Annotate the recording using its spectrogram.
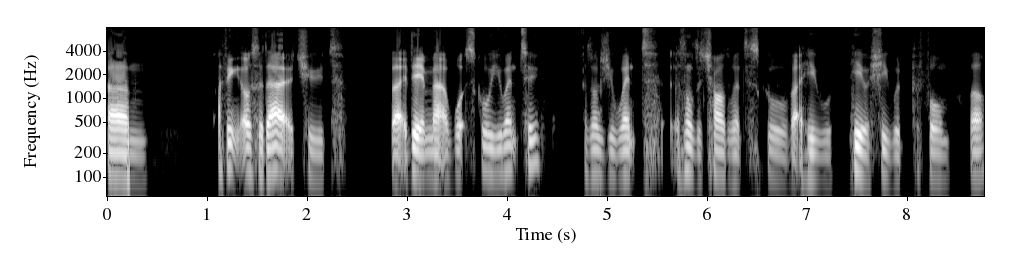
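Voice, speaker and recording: A fairly low-pitched man at a fairly quick pace, broken by long, frequent pauses, with fairly even intonation, a dry, close sound with no echo and a very clean recording on a silent background. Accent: London. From North London, Tottenham. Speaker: marketing manager. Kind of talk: interview.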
